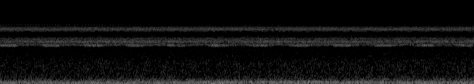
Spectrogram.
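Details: Crickets chirping at sunset around Angkor Wat, Cambodia, in grassland: an even, piercing multi-layered trill without pauses, set against a soft low-frequency rumble.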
